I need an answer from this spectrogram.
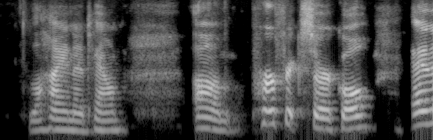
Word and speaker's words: Lahaina: over there and yeah the perfect circle around lahaini town I didn't say it right Lahaina Town um Perfect Circle and again sure those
